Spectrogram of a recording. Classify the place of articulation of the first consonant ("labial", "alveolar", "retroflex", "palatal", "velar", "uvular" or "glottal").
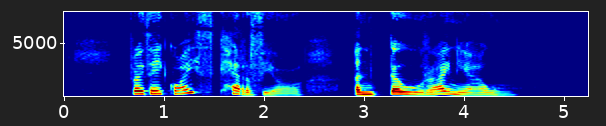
alveolar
